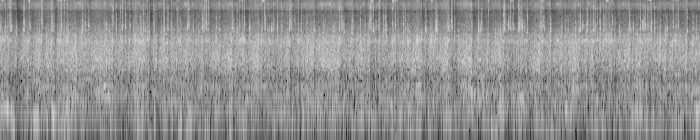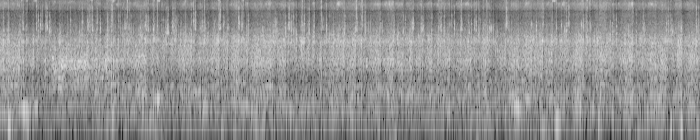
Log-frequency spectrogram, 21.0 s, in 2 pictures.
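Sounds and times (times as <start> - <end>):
small clicks: 0.0 - 21.0
train wheels on rails: 0.0 - 21.0
wind rushing: 10.4 - 13.4.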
